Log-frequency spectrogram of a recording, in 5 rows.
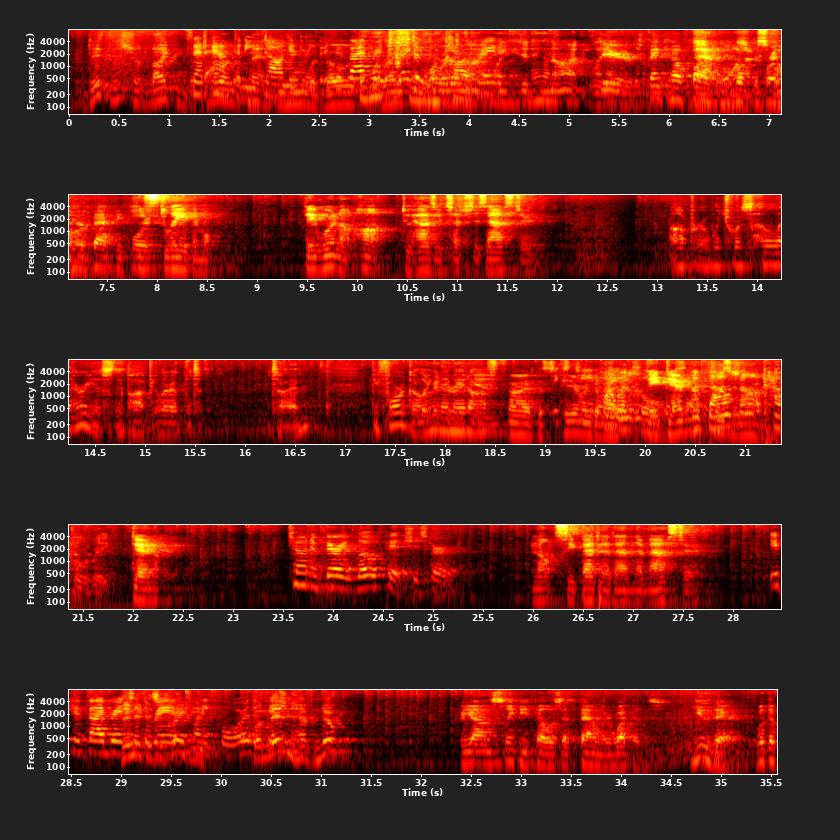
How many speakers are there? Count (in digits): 9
